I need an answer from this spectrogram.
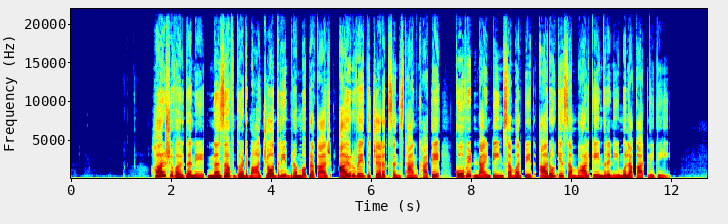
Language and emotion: Gujarati, neutral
